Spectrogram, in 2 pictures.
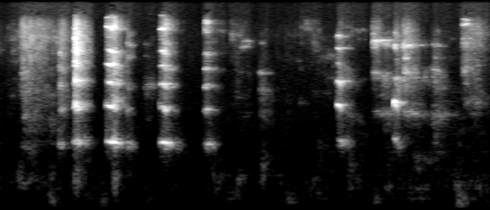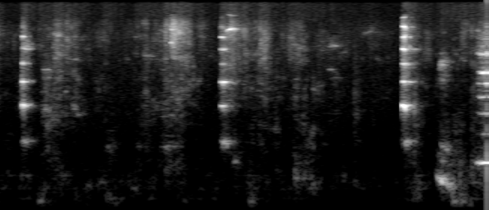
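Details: Cane Corso (Italian Mastiff) at a breeder west of Nashville, Tennessee: thin, high-pitched squeaky whines in short clustered bursts, busiest at the start and returning midway and at the end, with soft thumps and rustling between.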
